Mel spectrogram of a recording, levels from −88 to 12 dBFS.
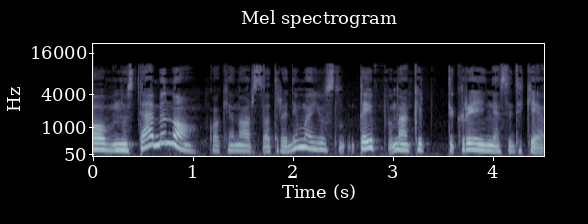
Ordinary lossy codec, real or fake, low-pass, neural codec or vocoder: MP3, 48 kbps; real; 19.8 kHz; none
